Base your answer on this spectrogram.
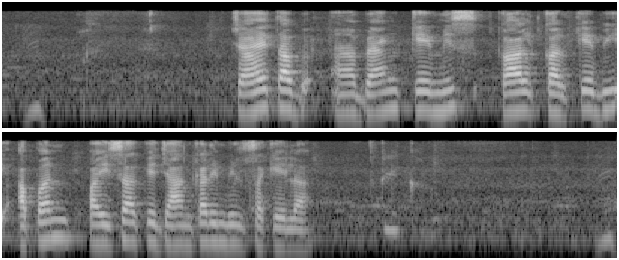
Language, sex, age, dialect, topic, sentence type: Bhojpuri, female, 51-55, Northern, banking, statement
